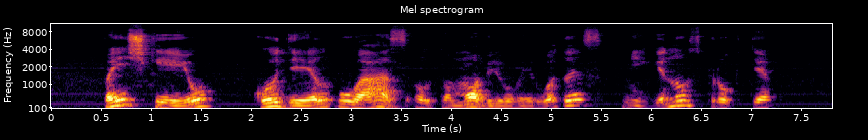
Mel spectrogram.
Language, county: Lithuanian, Marijampolė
